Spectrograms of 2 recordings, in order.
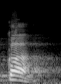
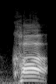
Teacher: महाप्राण मतलब इनको बोलने में ज्यादा हवा निकलती है मुंह से। मैं बोलूं क नॉर्मल ख ज्यादा हवा निकलेगी।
